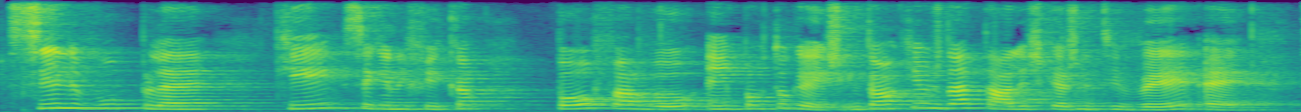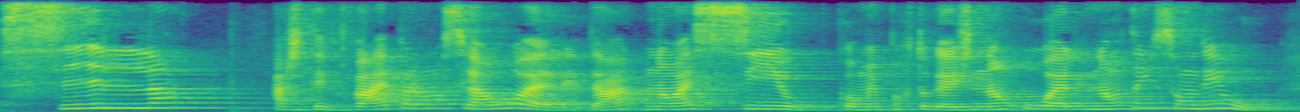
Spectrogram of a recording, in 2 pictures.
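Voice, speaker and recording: A woman teaching a pronunciation lesson, explaining slowly and step by step. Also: fairly high pitch. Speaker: French teacher. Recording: echoey room.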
